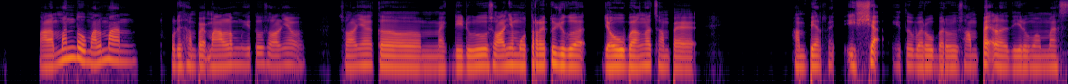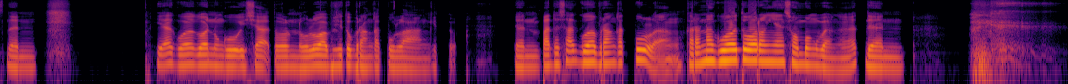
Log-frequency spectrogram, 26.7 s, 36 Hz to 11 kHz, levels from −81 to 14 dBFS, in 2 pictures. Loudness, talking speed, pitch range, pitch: -21 LUFS, 125 wpm, 115-135 Hz, 125 Hz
